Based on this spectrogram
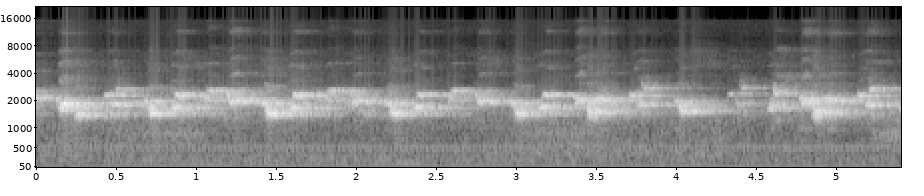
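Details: Caged sooty-headed bulbul, a competition bird from Pemalang, Indonesia, that has won contests. It sings a continuous run of bubbly, mid-pitched whistled phrases, each about half a second long, rising and falling in quick succession with no pauses.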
